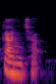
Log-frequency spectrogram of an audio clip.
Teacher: en la palabra cancha ya no es alveolar, sino es un palatal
